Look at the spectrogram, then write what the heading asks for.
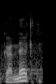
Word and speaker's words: Connecticut: Universidade de Connecticut né desculpe a pronúncia do canec os americanos falam canec né É o que eu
